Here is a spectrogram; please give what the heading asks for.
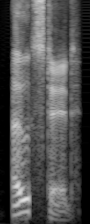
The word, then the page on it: oersted: British English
